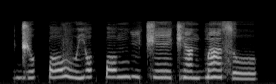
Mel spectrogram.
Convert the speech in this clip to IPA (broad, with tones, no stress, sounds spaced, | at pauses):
d͡ʒ o˨˦ k͡p ɔ˨˦ v u˨ j ɔ˧ k͡p ɔ˦ ŋ i˦˨ t͡ʃ eː˧ t͡ʃ ã˧ ɡ͡b ã˦ s o˨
